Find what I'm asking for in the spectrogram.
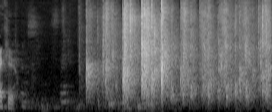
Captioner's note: applause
